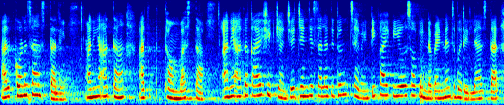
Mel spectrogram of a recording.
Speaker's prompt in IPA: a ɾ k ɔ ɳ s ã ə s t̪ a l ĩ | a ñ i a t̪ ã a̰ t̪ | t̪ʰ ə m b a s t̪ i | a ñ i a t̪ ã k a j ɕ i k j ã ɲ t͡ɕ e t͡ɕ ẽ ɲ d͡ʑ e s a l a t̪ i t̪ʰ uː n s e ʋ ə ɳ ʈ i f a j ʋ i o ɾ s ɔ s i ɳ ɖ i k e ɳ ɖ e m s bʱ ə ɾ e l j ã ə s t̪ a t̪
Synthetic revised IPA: a ɾ k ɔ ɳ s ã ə s t̪ a l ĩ | a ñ i a t̪ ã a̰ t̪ | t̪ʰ ə m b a s t̪ a | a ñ i a t̪ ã k a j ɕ i k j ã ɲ t͡ɕ e t͡ɕ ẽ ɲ d͡ʑ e s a l a t̪ i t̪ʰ uː n s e ʋ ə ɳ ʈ i f a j ʋ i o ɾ s ɔ f i ɳ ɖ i p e ɳ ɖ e n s bʱ ə ɾ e l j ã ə s t̪ a t̪

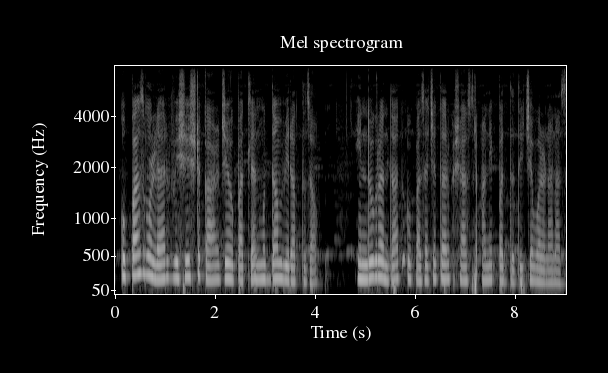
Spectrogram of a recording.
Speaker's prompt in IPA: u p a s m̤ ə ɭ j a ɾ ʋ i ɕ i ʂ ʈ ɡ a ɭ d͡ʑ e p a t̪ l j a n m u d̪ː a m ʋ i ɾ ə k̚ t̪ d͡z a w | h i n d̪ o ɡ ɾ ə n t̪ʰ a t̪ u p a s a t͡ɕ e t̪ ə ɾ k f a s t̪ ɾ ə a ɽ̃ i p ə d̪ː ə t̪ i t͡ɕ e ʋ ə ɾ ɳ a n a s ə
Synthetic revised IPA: u p a s m̤ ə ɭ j a ɾ ʋ i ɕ i ʂ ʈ k a ɭ d͡ʑ e p a t̪ l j a n m u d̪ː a m ʋ i ɾ ə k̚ t̪ d͡z a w | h i n d̪ u ɡ ɾ ə n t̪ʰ a t̪ u p a s a t͡ɕ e t̪ ə ɾ k ɕ a s t̪ ɾ ə a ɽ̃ i p ə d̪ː ə t̪ i t͡ɕ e ʋ ə ɾ ɳ a n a s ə

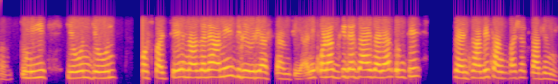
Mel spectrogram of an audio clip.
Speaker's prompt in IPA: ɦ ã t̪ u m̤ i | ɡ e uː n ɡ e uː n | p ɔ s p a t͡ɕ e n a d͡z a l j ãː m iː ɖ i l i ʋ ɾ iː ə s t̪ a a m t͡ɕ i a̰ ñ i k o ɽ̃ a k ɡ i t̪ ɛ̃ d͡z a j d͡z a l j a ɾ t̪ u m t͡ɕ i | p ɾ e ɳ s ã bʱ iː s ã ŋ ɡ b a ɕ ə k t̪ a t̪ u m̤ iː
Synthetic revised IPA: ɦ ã t̪ u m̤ i | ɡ e uː n ɡ e uː n | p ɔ s p a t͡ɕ e n a d͡z a l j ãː m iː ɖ i l i ʋ ɾ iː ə s t̪ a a m t͡ɕ i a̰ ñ i k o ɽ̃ a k k i t̪ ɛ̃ d͡z a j d͡z a l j a ɾ t̪ u m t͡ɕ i | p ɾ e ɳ s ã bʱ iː s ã ŋ ɡ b a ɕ ə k t̪ a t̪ u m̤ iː

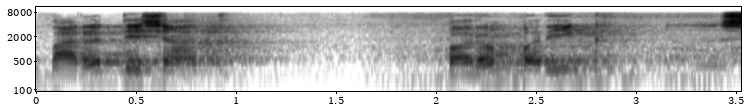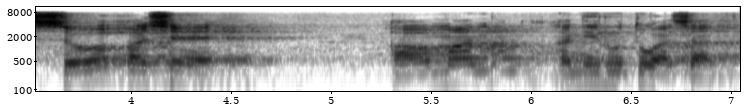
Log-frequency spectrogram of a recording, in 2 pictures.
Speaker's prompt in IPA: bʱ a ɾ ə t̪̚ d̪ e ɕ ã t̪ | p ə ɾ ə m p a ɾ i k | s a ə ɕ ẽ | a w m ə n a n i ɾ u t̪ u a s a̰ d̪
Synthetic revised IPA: bʱ a ɾ ə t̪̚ d̪ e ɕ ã t̪ | p ə ɾ ə m p ə ɾ i k | s ə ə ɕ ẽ | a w m a n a n i ɾ u t̪ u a s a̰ t̪

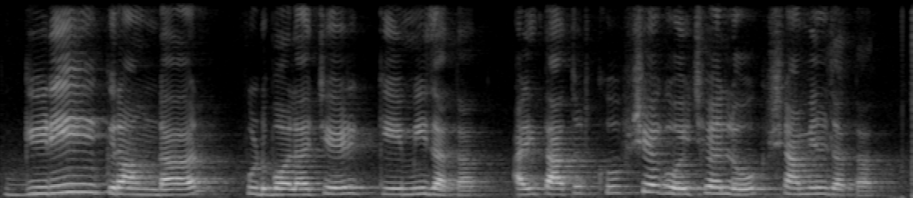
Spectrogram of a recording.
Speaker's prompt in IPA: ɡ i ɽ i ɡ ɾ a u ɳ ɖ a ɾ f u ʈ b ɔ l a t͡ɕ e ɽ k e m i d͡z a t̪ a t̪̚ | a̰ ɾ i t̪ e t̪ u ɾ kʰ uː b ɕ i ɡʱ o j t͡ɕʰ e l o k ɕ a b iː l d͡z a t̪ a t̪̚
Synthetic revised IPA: ɡ i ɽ i ɡ ɾ a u ɳ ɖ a ɾ f u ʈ b ɔ l a t͡ɕ e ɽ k e m i d͡z a t̪ a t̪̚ | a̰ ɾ i t̪ a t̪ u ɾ kʰ uː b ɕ e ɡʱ o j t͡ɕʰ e l o k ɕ a m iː l d͡z a t̪ a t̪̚

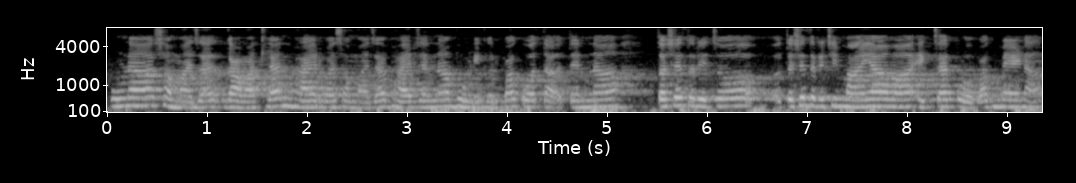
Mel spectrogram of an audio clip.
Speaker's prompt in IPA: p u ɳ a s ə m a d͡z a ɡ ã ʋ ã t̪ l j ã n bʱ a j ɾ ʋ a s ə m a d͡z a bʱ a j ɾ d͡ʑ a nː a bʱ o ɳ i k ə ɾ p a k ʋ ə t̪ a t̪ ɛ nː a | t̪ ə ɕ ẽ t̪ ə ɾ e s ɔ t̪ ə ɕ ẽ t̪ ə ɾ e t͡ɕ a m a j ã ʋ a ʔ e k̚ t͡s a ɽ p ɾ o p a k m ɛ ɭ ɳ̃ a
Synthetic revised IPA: p u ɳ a s ə m a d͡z a ɡ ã ʋ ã t̪ l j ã n bʱ a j ɾ ʋ a s ə m a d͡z a bʱ a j ɾ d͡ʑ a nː a bʱ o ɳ i k ə ɾ p a k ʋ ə t̪ a t̪ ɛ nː a | t̪ ə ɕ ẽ t̪ ə ɾ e t͡s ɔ t̪ ə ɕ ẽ t̪ ə ɾ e t͡ɕ i m a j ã ʋ a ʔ e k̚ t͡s a ɾ p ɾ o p a k m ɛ ɭ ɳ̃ a

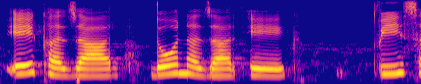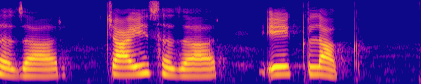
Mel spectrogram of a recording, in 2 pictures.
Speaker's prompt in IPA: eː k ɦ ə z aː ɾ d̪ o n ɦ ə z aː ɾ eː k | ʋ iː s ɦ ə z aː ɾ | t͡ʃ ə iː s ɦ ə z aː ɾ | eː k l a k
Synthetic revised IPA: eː k ɦ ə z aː ɾ d̪ o n ɦ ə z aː ɾ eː k | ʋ iː s ɦ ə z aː ɾ | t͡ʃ a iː s ɦ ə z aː ɾ | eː k l a k

